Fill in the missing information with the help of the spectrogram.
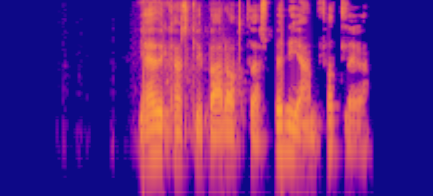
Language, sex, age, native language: Icelandic, male, 50-59, Icelandic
